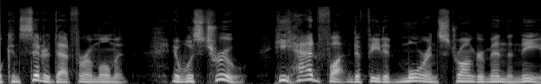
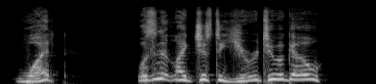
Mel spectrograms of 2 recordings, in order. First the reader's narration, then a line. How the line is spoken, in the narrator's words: sighed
